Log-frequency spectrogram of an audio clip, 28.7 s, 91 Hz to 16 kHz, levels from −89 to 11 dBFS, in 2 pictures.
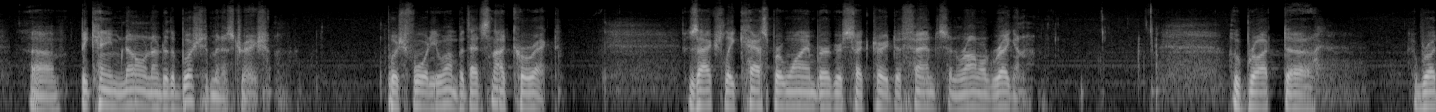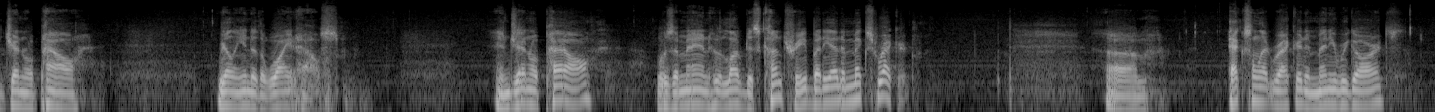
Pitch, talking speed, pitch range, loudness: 120 Hz, 120 wpm, 115-130 Hz, -26 LUFS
